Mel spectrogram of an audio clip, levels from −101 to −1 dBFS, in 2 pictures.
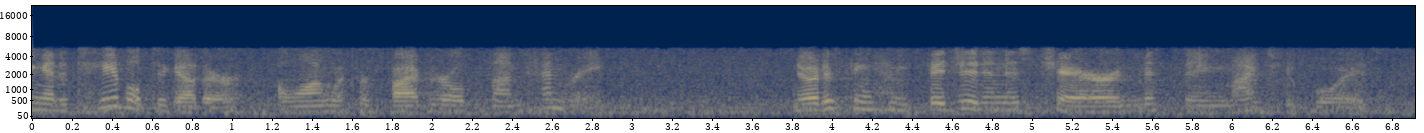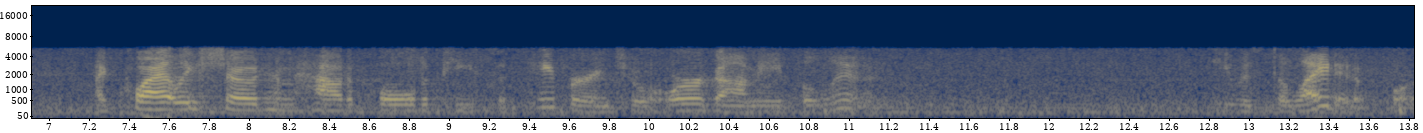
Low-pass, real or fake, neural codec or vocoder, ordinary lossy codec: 5.4 kHz; fake; vocoder, 44.1 kHz, 128 mel bands, Pupu-Vocoder; Opus, 32 kbps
